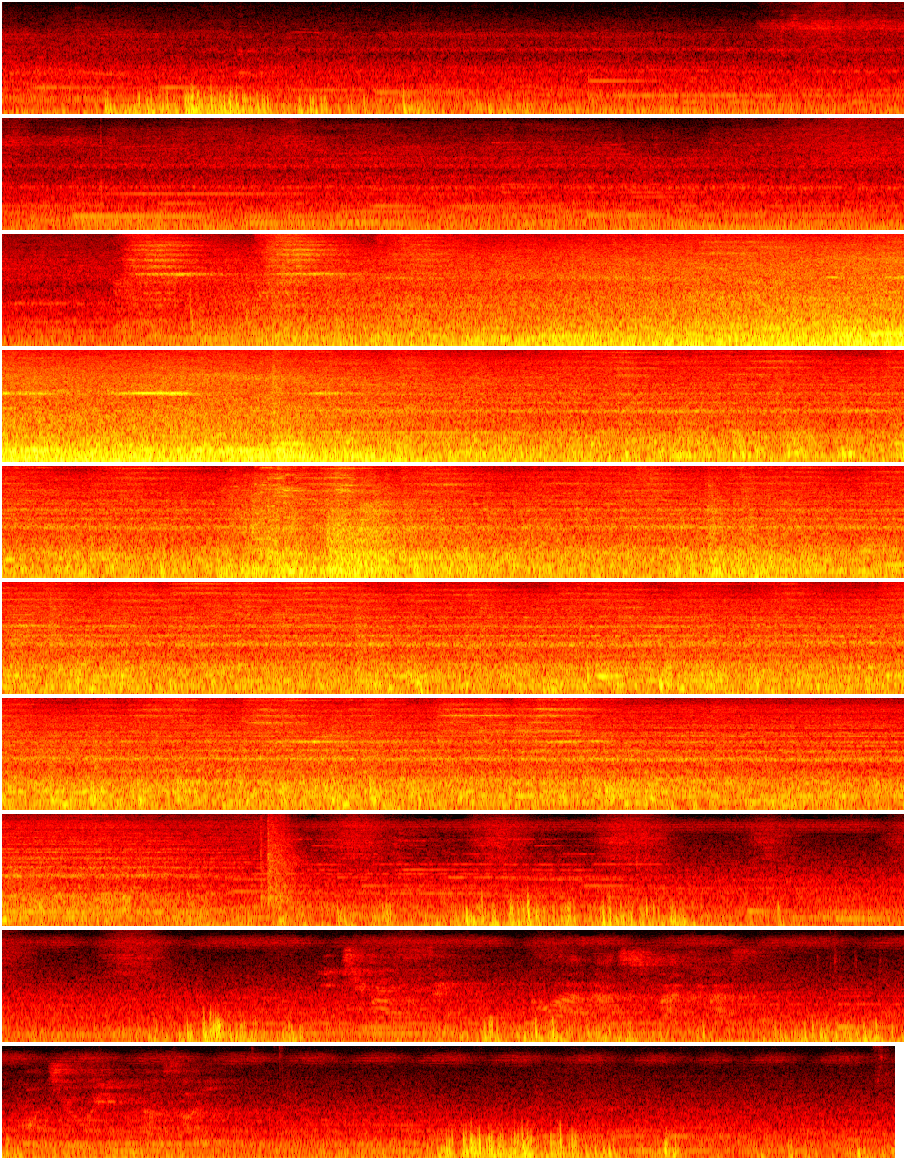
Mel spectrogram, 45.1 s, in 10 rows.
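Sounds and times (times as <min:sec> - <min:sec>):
train wheels rumbling on rails: 0:09.6 - 0:35.4.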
